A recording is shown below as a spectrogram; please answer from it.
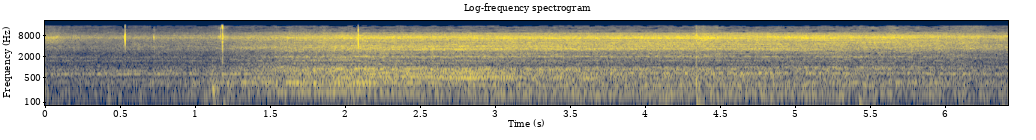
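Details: Blast City arcade cabinet power supply fan: steady airy whir with a faint hum and light ticks, louder than it should be; owner suspects the PSU fan needs replacing.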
